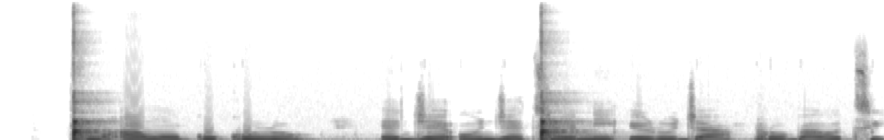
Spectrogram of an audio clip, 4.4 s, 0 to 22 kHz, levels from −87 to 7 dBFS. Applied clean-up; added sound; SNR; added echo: none; Bowed string instrument; 0 dB; none.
